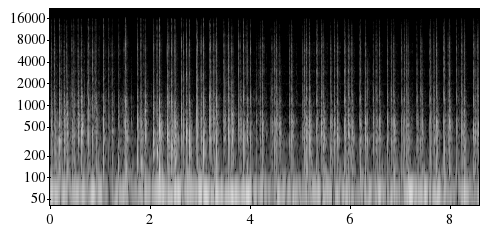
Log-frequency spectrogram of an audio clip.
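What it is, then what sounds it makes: Glossy magazine page being tapped. Long nails and fingertips tap quickly and irregularly on the coated pages of an open glossy magazine showing a Tiffany ad, with the hand lifting a page at times. The taps are short, dull and papery, with little ring, over a steady low hum.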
